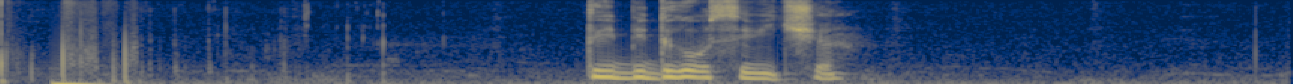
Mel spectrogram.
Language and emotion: Russian, angry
